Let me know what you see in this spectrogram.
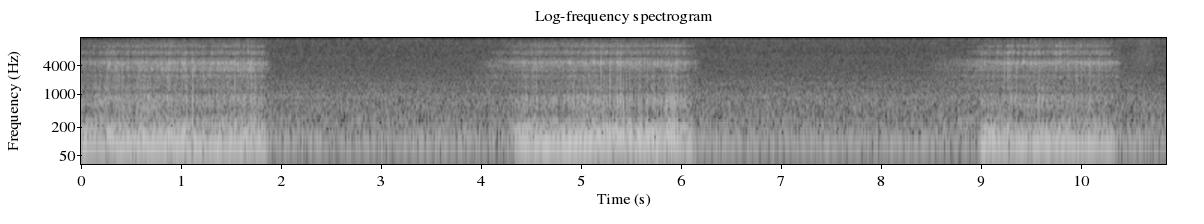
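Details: Person asleep, recorded by a sibling; loud, deep, rumbling snores on each in-breath about every 3.5 seconds (~17/min); heavy snoring.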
